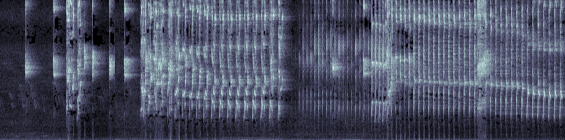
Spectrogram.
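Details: Long ngekek from a lovebird, used to prompt other lovebirds to join in and to raise their excitement: a few scattered high chirps, then long runs of rapid, harsh, high-pitched chattering pulses, briefly pausing midway.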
